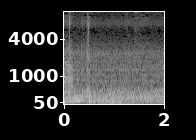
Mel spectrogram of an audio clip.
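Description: Steady low road and engine noise inside a moving car's cabin, with a single click about half a second in.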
